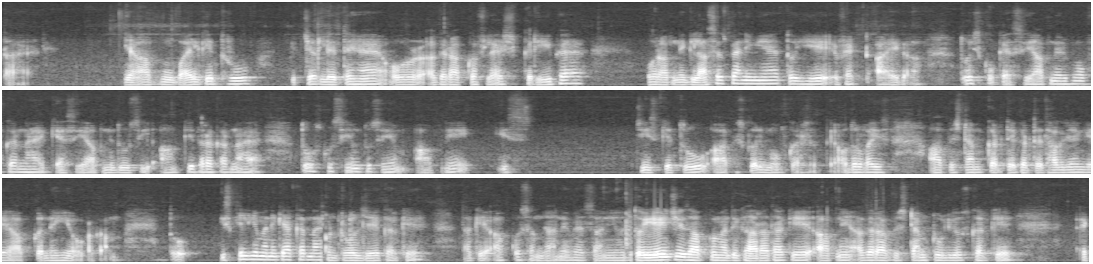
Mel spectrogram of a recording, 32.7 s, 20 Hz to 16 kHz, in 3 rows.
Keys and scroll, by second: 24.9 ctrl+j.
